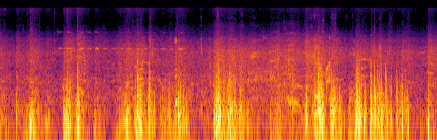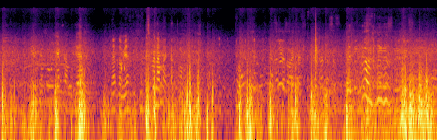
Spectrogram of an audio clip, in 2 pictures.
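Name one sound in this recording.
People chatter nearby outdoors.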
